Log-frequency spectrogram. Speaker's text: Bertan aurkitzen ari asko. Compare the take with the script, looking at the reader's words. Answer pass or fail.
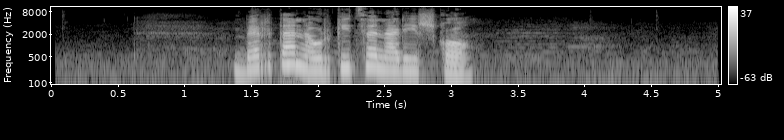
pass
